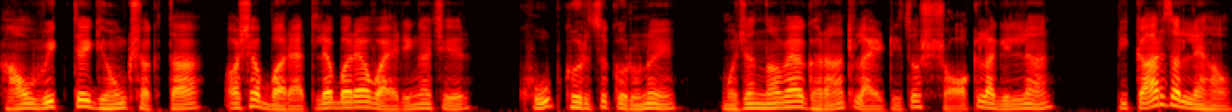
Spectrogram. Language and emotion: Goan Konkani, sad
